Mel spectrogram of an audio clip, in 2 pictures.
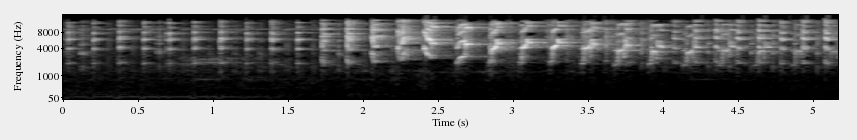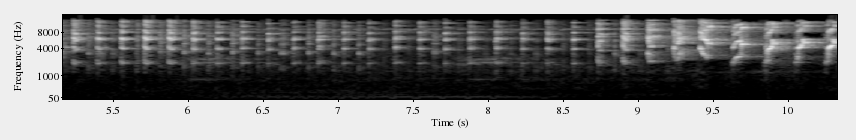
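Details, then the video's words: Calls of an elderly female lovebird, a steady series of piercing, high chirps at roughly two per second that swell in intensity in two waves, with a low background hum between them. "Panggilan suara lovebird betina tua"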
